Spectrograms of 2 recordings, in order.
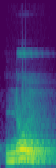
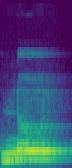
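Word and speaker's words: نون: করতে হবে এরপর আসুন নুন জিহ্বার আগার উপরে দাঁতের মা গোলা থেকে একটু উপরে নুন নুন নুন এভাবে উচ্চারণ করবেন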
